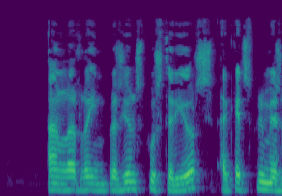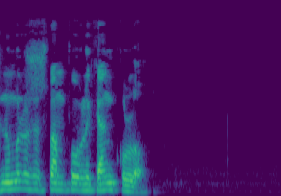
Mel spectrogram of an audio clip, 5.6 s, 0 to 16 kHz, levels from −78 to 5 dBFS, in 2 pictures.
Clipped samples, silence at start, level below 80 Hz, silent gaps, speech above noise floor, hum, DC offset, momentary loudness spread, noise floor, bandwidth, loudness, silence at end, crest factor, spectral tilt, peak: under 0.1%; 0.5 s; -60 dBFS; none; 50 dB; none; under 0.1%; 4 LU; -72 dBFS; 11.5 kHz; -23 LUFS; 1.35 s; 20 dB; -4.5 dB/octave; -4 dBFS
